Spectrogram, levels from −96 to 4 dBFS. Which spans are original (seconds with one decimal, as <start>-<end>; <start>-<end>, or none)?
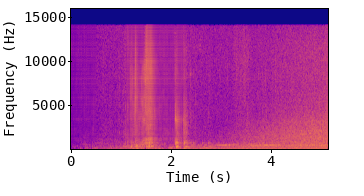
0.5-1.1; 2.3-5.1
